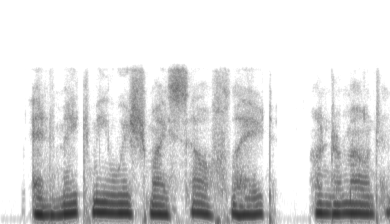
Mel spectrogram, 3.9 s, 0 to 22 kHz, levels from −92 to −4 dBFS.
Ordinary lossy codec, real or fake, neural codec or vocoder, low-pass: Opus, 32 kbps; real; none; 7.2 kHz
